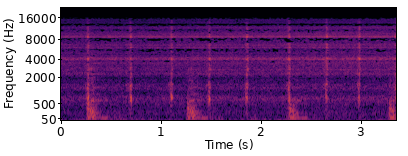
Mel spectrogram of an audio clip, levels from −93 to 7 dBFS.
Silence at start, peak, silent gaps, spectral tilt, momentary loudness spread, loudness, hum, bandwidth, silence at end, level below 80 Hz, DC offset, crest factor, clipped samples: 0 s; -16 dBFS; none; -1 dB/octave; 2 LU; -38 LUFS; none; 16 kHz; 0 s; -58 dBFS; under 0.1%; 24 dB; under 0.1%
